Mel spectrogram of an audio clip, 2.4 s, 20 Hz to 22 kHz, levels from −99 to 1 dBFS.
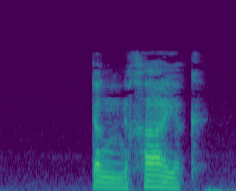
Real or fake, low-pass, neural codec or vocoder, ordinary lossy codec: real; 7.2 kHz; none; AAC, 48 kbps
